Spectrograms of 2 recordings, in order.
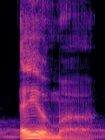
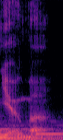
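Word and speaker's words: Éomer: In the films it's pronounced Aomer rather than Yoma.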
